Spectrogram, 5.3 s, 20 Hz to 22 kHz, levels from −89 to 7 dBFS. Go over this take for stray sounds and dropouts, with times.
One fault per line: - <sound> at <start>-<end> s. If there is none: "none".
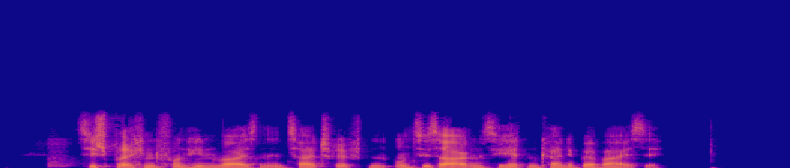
none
